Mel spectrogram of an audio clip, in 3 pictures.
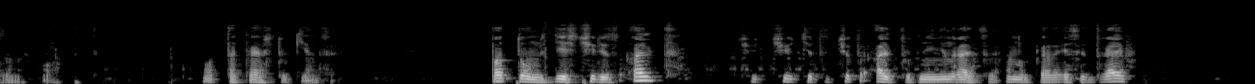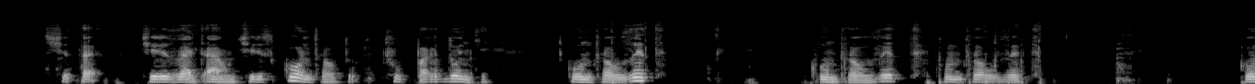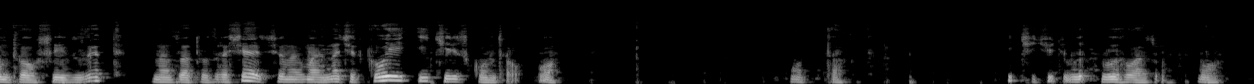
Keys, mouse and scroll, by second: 1.0 shift+click, 3.1 click, 10.5 click, 11.3 alt+click, 15.2 ctrl+click, 18.9 ctrl+z, 18.9 ctrl+click, 20.5 ctrl+click, 22.2 ctrl+z, 22.7 ctrl+z, 25.9 ctrl+shift+z, 28.1 click, 30.4 ctrl+click, 32.1 ctrl+click, 32.7 ctrl+click, 33.3 ctrl+click, 34.4 shift+click, 34.9 shift+click, 35.2 shift+click, 35.5 shift+click, 36.4 shift+click, 37.3 shift+click.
